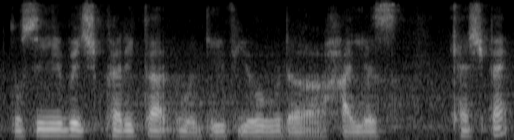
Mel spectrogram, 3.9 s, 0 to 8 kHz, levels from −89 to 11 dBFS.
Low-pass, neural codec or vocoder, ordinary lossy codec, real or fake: 7.2 kHz; none; Opus, 16 kbps; real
